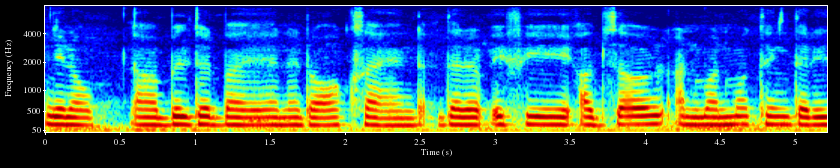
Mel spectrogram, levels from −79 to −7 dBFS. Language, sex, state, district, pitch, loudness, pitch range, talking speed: English, female, Chandigarh, Chandigarh, 185 Hz, -13 LUFS, 180-190 Hz, 220 wpm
